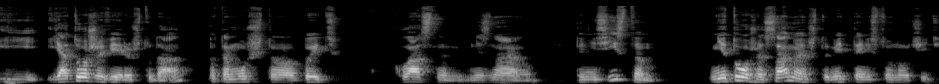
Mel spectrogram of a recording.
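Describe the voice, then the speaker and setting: The speech is very slow. Pitch varies in an ordinary way. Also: man, medium pitch for a man. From Moscow, Russia. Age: 20s. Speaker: career coach. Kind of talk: casual chat.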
